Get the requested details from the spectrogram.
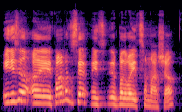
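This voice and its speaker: This casual chat features a rambling streamer and podcaster whose raised voice is high, sing-song, pushed and bright, delivered rapid-fire with lots of fillers and restarts.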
